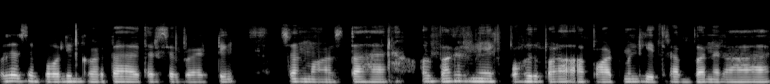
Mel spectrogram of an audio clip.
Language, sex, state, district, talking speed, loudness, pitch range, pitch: Hindi, male, Bihar, Gaya, 170 wpm, -21 LUFS, 115-130 Hz, 120 Hz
